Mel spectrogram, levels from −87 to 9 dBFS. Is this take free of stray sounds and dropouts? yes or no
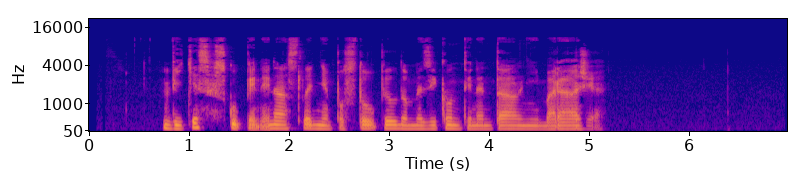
yes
